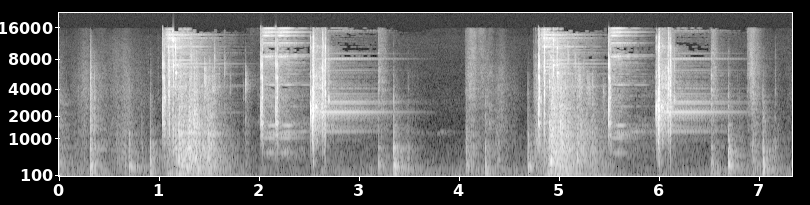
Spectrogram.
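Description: A locked metal door rattles and clanks as its handle is tried.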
